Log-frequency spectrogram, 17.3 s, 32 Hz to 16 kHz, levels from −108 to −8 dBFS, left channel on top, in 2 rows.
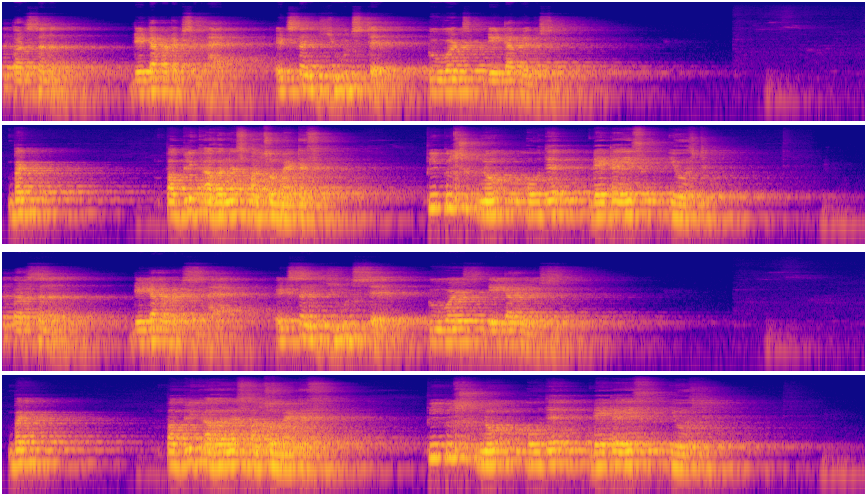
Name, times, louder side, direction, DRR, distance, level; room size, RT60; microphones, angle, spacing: voice 1, 0.1-0.7 1.3-2.2 2.7-3.9 4.3-5.6, left 1 dB, 55° left, -3 dB, 4.1 m, -25 dB
voice 2, 10.3-11.8 12.9-15.0 15.3-15.6, left 1 dB, 90° left, -4 dB, 2.3 m, -22 dB
22.5 x 15.5 x 3.8 m, 2.1 s
head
